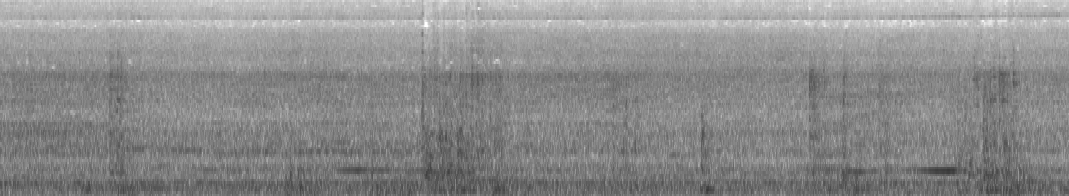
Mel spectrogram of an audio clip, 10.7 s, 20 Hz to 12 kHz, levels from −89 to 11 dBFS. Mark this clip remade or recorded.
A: recorded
